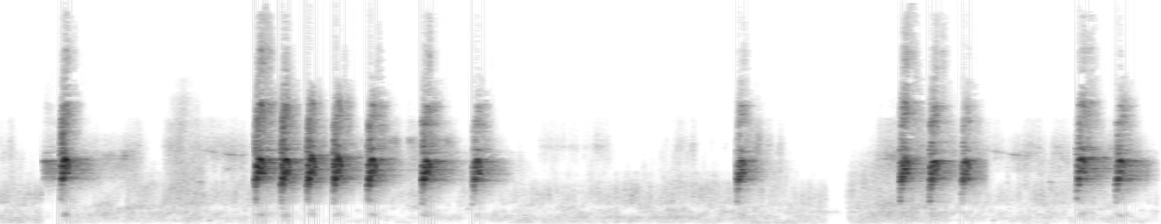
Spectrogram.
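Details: Taiwan blue magpie (Urocissa caerulea) feeding chicks, giving harsh, rasping calls in quick runs of four to five, with short pauses between bursts.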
